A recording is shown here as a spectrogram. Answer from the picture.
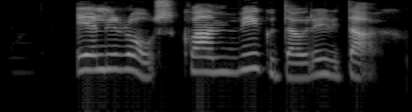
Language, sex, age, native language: Icelandic, female, 12, Icelandic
